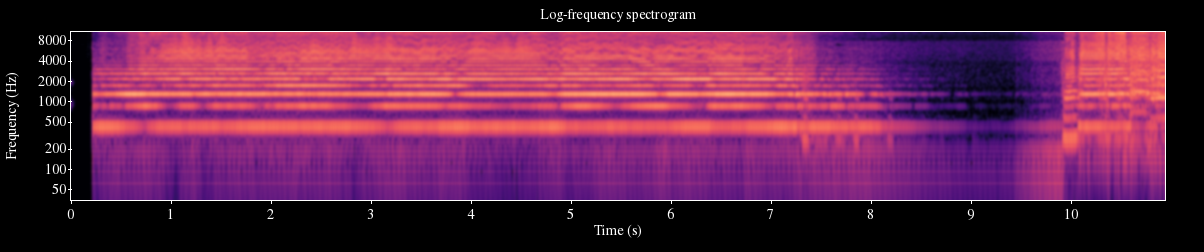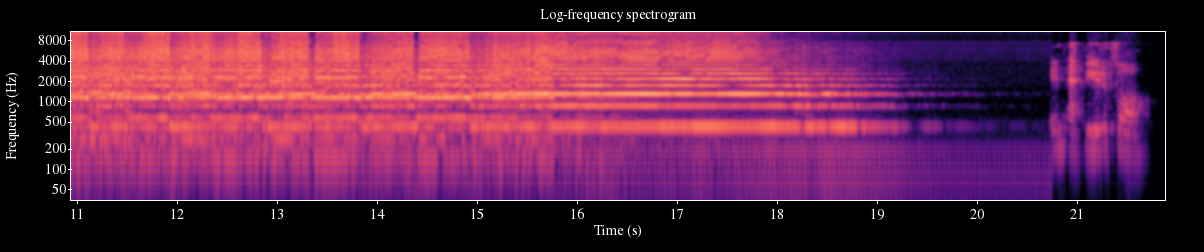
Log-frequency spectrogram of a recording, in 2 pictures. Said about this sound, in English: All right, so here is a shofar. Check it out.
